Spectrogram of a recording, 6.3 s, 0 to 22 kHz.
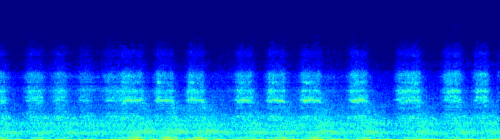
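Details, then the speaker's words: VW Golf II carburettor petrol engine right after carburettor rebuild and first restart: steady, even low idle, no misses, partly masked by clapping and music; white smoke, leaking manifold, owner thinks normal; normal idle. "fume un peu blanc mais ça va tour super bien je trouve le bol 200 chevaux bon il y a de la fumée partout les potes vous inquiétez pas je pense c'est normal"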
